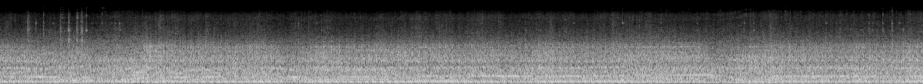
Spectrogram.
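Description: Engine of the vehicle towing a sled through snow, running steadily at low speed.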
